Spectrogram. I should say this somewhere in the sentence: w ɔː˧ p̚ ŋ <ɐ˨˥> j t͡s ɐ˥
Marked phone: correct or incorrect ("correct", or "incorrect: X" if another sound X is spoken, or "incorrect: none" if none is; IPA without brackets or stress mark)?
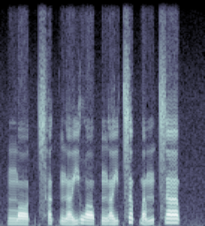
incorrect: ɐ˨˧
